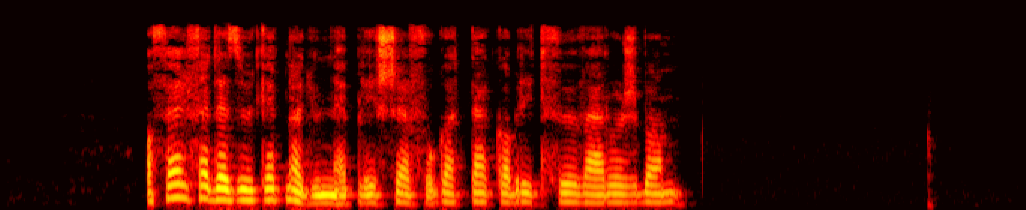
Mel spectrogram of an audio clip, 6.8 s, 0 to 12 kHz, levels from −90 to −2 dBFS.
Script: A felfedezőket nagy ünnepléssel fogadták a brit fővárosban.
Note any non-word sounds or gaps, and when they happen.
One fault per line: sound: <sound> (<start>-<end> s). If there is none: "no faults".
no faults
